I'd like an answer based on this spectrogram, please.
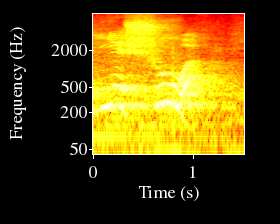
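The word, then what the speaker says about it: ישוע: E em hebraico, o nome Iesus é pronunciado ou como Yehoshua, ou algumas pessoas preferem a pronúncia Yeshua.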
